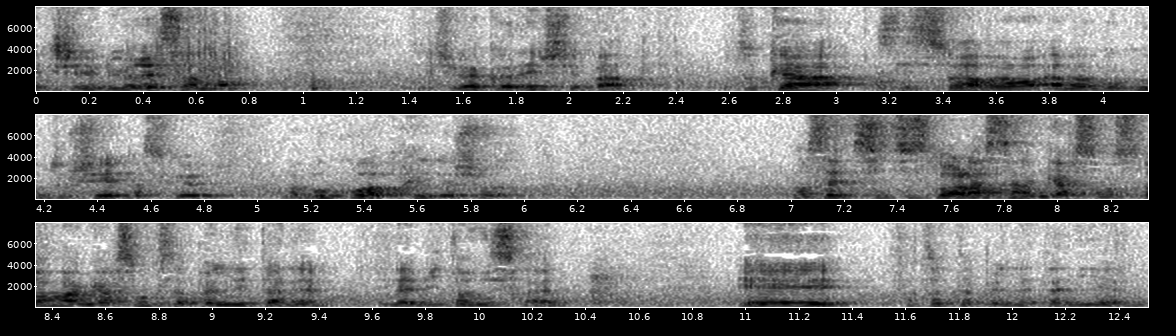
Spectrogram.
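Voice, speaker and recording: Rabbi telling a story in an echoey hall. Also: male voice, mid-range voice. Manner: addresses listeners directly, repeats phrases for emphasis. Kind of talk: storytelling sermon. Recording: roomy, distant mic, noisy ambience.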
